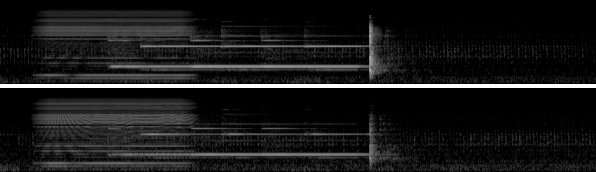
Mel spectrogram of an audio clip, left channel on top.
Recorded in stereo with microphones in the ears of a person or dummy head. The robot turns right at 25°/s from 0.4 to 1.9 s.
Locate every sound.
1.1 s a doorbell: 5° left (ahead or behind), 4.5 m; by 3.6 s 25° left (ahead or behind), 4.5 m
3.7 s a clap: 50° left (ahead or behind), 0.5 m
